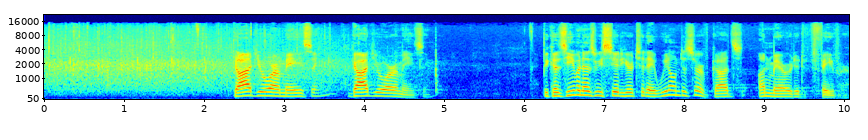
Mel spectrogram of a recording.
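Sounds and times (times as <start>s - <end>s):
audience applause: 0.0s - 4.5s
speech: 2.4s - 4.9s, 6.2s - 10.0s.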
